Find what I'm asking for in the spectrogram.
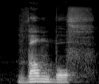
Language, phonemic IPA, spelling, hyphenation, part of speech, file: Dutch, /ˈʋɑn.bɔf/, wanbof, wan‧bof, noun, Nl-wanbof.ogg
- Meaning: misfortune, bad luck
